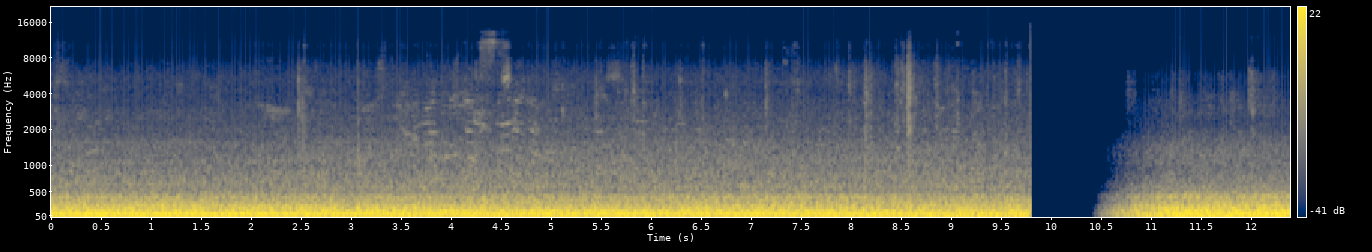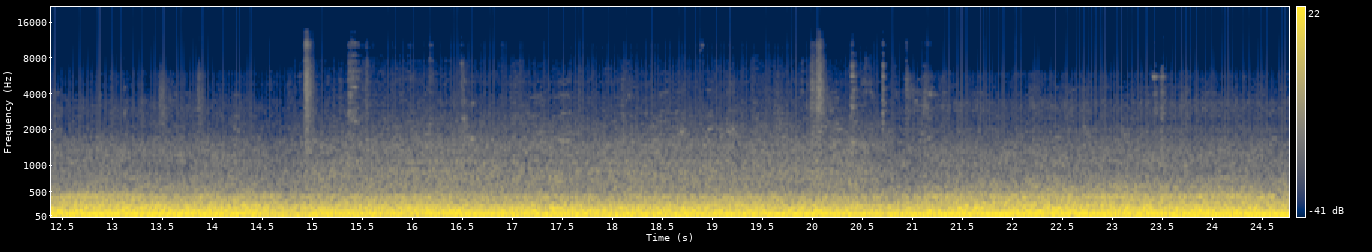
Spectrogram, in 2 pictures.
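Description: Jet engines roar as a steady, low drone inside an airliner cabin in flight.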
